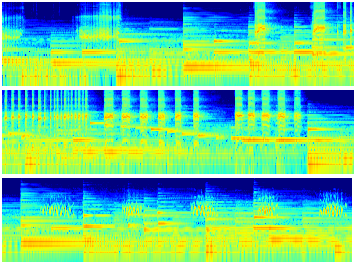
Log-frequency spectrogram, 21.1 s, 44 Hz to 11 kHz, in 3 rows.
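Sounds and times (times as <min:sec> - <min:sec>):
animal sharp calls: 0:00.0 - 0:00.4, 0:01.4 - 0:02.4, 0:05.0 - 0:05.6, 0:06.2 - 0:13.2
background music: 0:00.0 - 0:21.0.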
